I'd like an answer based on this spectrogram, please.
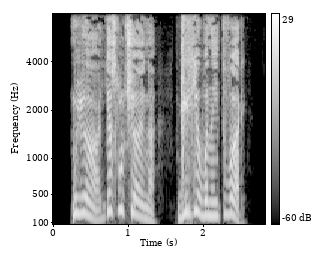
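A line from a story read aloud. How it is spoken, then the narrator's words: Girl screaming. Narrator (Russian): закричала девушка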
